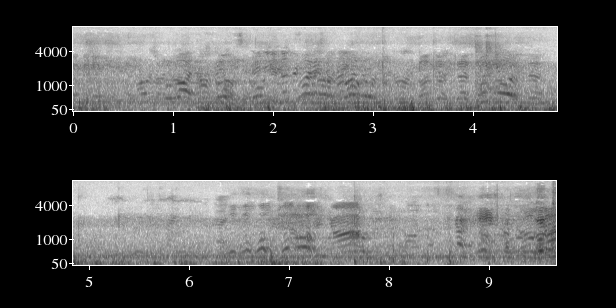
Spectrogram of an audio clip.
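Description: Football players shout to each other far off across an open field.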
